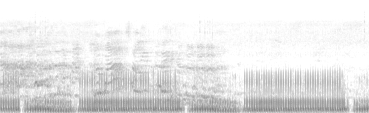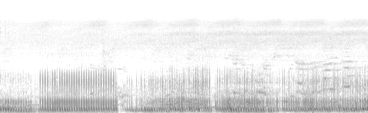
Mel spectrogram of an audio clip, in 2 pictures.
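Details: Sleeping kitten purring close up, a steady low rumble in long alternating phases, each breath phase lasting about one to one and a half seconds with brief pauses between.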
